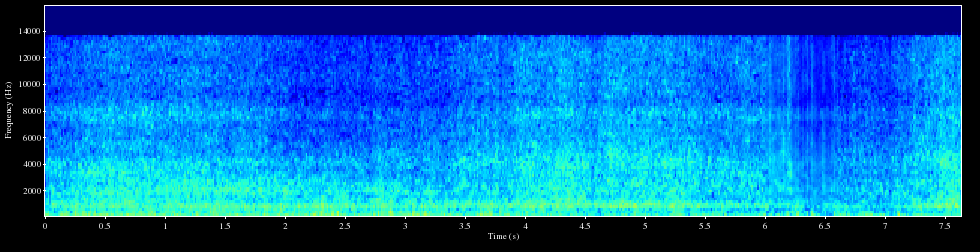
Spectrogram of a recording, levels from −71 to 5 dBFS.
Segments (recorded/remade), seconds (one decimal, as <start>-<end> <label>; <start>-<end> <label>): 0.0-6.0 recorded; 6.0-6.6 remade; 6.6-7.6 recorded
